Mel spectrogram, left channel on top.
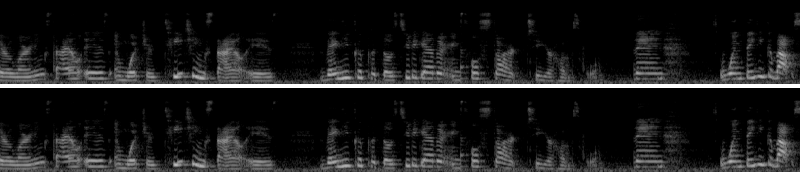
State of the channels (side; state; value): both; identical; correlation 1.00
